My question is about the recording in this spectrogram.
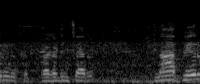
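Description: A man speaking Telugu into a microphone in short phrases, with a brief pause in the middle.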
